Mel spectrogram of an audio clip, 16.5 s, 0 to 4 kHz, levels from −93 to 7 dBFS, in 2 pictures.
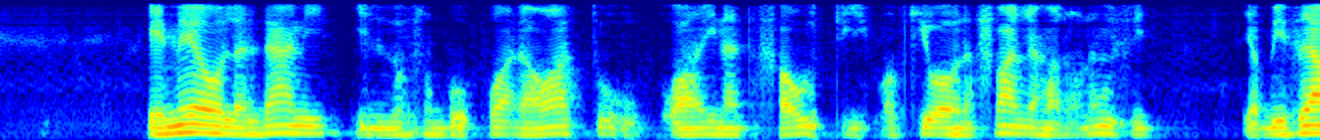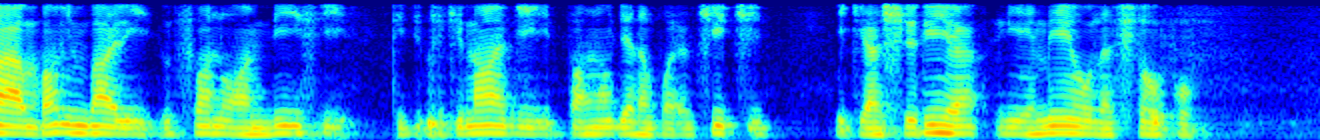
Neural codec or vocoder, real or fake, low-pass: codec, 16 kHz, 1 kbps, FunCodec, trained on Chinese and English, 50 frames a second; fake; 3.6 kHz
